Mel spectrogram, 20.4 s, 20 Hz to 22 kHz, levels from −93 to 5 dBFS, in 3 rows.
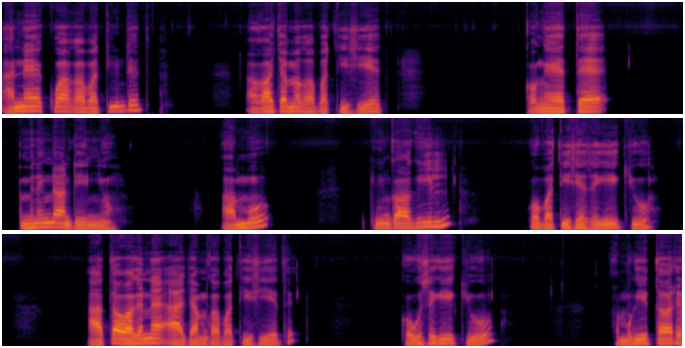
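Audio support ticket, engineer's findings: Listened to the full speech clip and nothing stood out; no findings to log.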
